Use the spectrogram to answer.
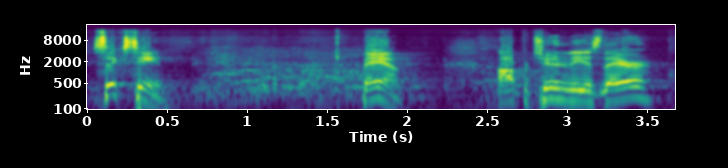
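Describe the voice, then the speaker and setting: A man's voice: fairly high pitch, very animated, normal speed, fairly bright tone, some chatter behind. A man giving a keynote lecture on a hall stage, chatty and jokey, with many fillers and restarts. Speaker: keynote speaker, instructor.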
